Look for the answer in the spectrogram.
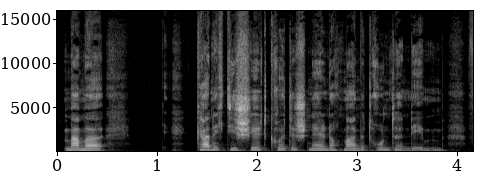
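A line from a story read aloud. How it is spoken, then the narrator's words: Hasty question. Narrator (German): fragte Viktor hastig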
